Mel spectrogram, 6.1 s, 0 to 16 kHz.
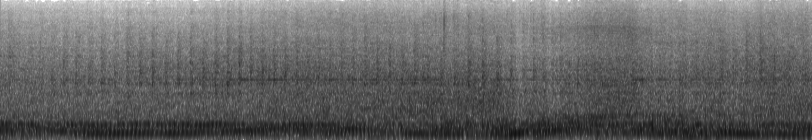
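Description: Infiniti G35's 3.5-litre V6 engine running steadily; this engine has a serious rod knock from a heavily damaged bottom end.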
